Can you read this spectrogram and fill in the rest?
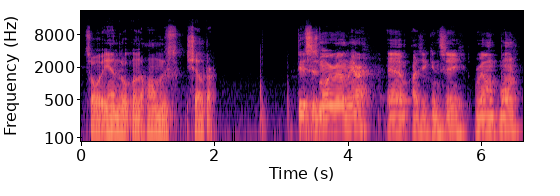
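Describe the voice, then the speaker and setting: A man's voice: medium pitch, flat delivery, a little slow, slight background noise. A man from inner-city Dublin with a thick Irish accent, giving an informal personal account as a client of a charity. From Dublin, Ireland. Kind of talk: informal personal testimony to camera.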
